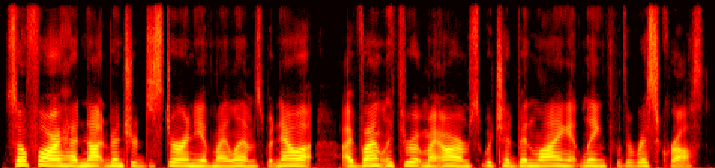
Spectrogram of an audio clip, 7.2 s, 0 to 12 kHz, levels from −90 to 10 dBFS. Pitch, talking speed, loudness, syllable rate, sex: 215 Hz, 245 wpm, -19 LUFS, 5.6 syllables/s, female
